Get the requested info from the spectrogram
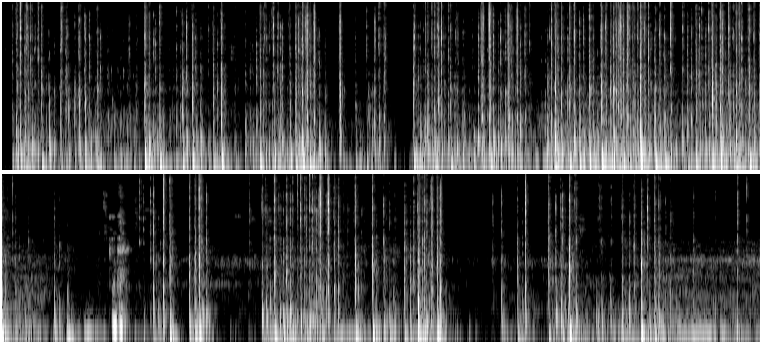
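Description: Typing on a computer keyboard: long runs of quick keystrokes with a few brief pauses between bursts.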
